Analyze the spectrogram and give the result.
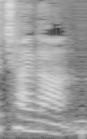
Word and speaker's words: Chang'an: Mei moves to Chang'an with her mother and her sisters. And did I say that correctly? – Yes, you okay. Got it right again.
